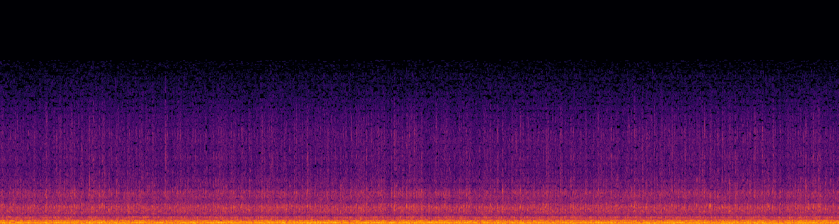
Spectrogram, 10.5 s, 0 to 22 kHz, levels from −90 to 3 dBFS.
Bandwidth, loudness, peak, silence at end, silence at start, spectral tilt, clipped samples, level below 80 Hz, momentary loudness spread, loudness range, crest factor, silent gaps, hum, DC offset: 11 kHz; -20 LUFS; -4 dBFS; 0 s; 0 s; -8 dB/octave; under 0.1%; -26 dBFS; 2 LU; 1 LU; 14 dB; none; none; under 0.1%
